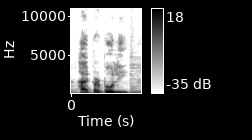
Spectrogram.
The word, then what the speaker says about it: hyperbole: In this video, I am going to tell you about hyperbole, euphemism and transferred epithet. What is hyperbole? Remember, the pronunciation is hyperbole, not hyperbole.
